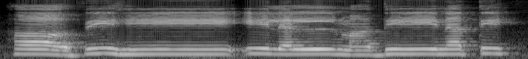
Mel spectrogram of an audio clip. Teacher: الف مدہ بھی بن رہا ہے اور بڑی مد بھی ہے، 5 الف کی مقدار کھینچ کر پڑھا جائے گا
